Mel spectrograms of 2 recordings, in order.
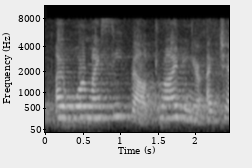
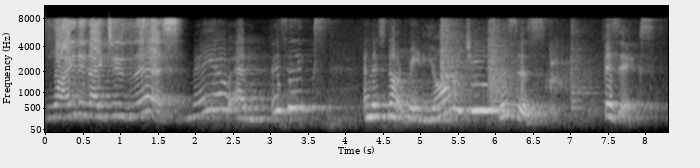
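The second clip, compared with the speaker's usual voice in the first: higher-pitched, drawn-out questioning; mock incredulity; 4 semitones higher, 4 dB louder, slower than usual. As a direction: play up the disbelief at your own unlikely choice. Voices disbelief at her own project.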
